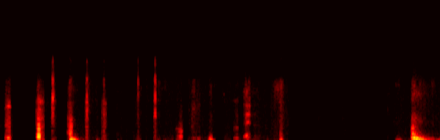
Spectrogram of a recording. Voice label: voice message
